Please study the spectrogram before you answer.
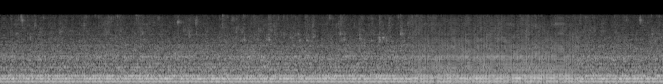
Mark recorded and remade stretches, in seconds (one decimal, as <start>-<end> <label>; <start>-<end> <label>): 0.0-4.1 recorded; 4.1-5.8 remade; 5.8-6.6 recorded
